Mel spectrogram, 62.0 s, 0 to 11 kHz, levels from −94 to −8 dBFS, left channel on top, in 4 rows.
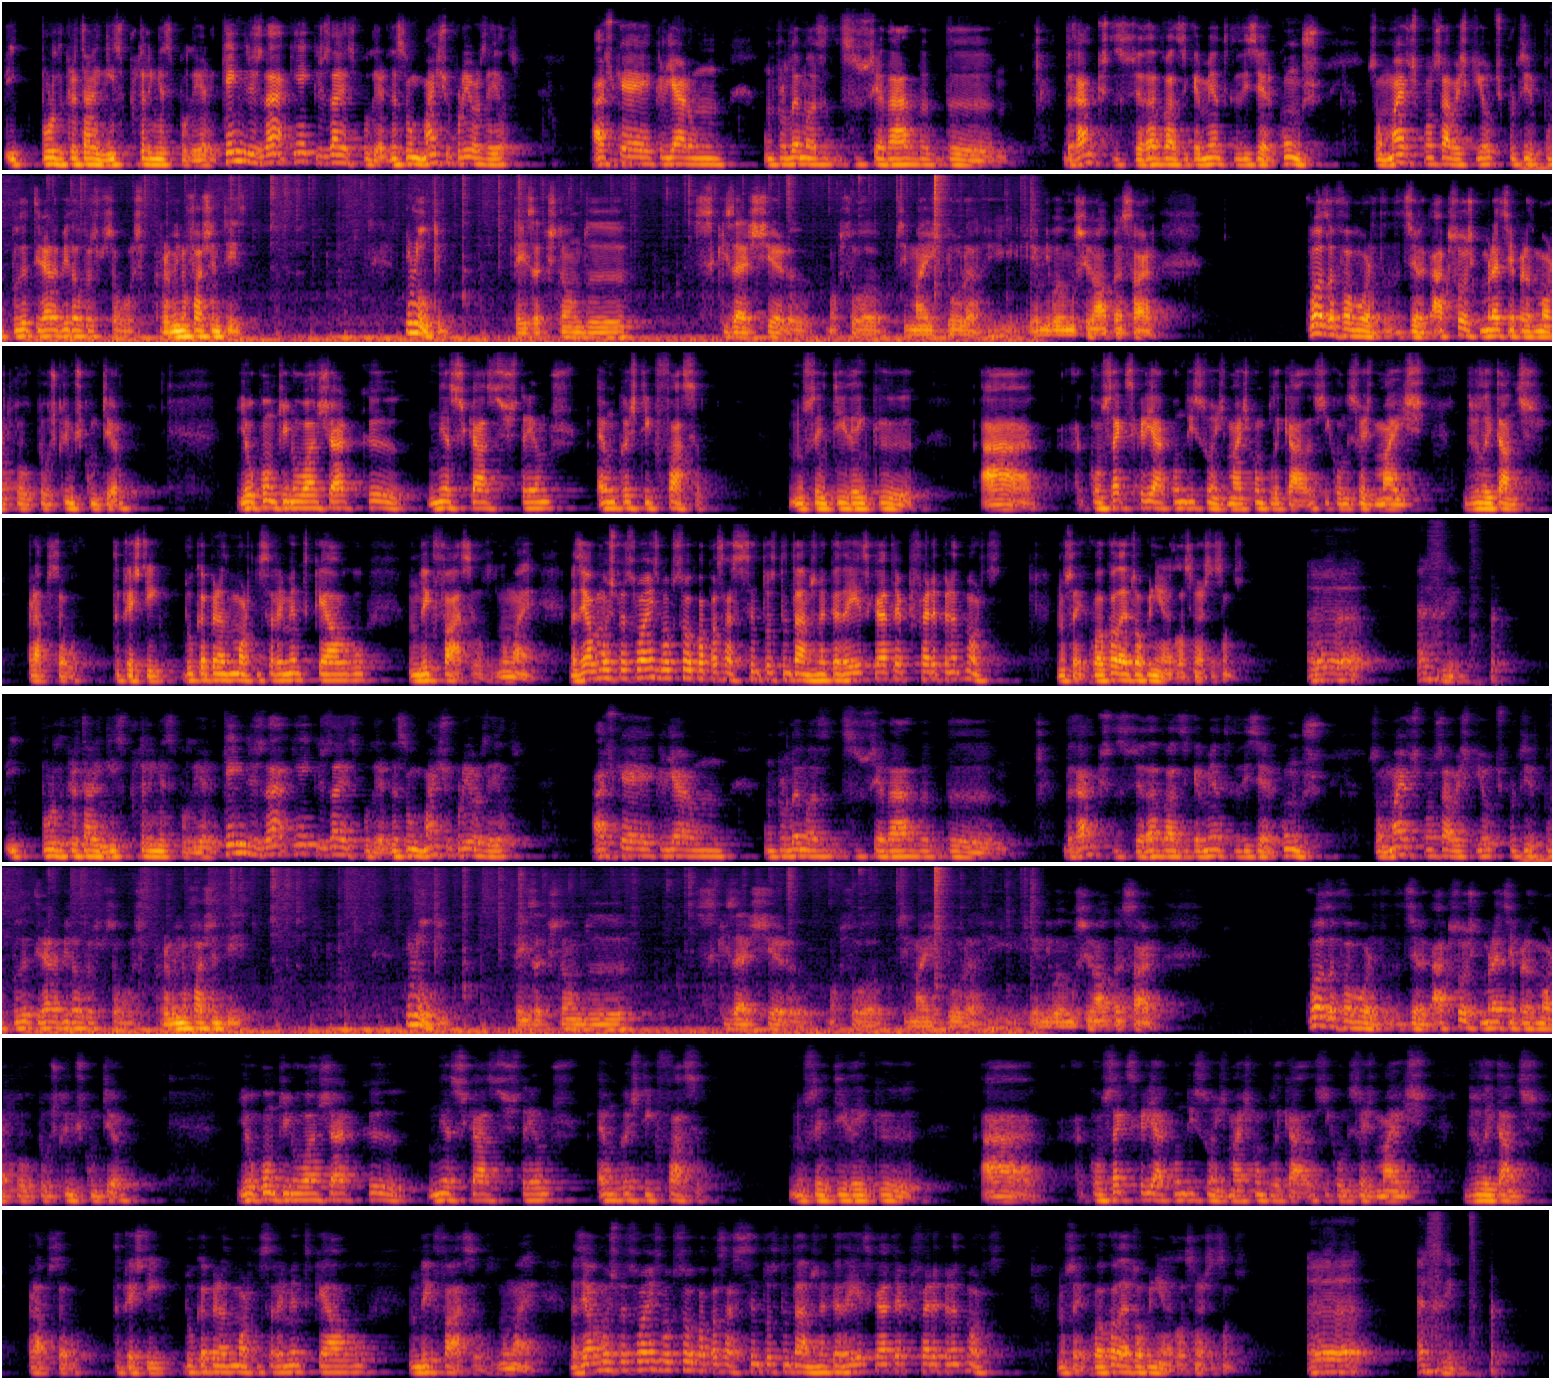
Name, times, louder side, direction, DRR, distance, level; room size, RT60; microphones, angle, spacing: voice 1, 0.0-5.1 5.9-7.2 7.6-10.0 10.6-13.1 13.7-17.9 19.5-20.0 20.6-21.8 22.4-27.4 28.5-32.3 33.3-36.7 36.9-38.0 38.9-40.1 40.8-41.3 41.7-45.2 45.6-46.4 46.7-47.3 47.6-50.1 50.5-51.8 52.2-56.3 57.0-58.8, left 4 dB, 70° left, 10 dB, 0.5 m, -31 dB
sound 1, 15.1-21.2, equal, 5° right, 0.5 m, -46 dB
sound 2, 15.8-25.9, left 2 dB, 30° left, 1.0 m, -40 dB
voice 2, 59.5-60.0 60.6-61.4, right 2 dB, 90° right, 2 dB, 1.1 m, -37 dB
3.3 x 3.3 x 4.5 m, 0.65 s
head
